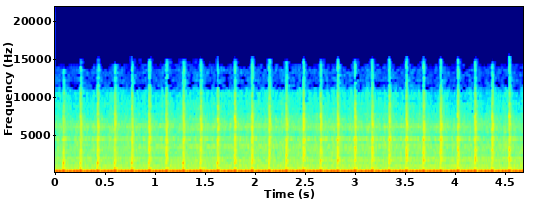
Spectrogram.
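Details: Alsthom diesel locomotive of Thai Railway with black smoke: idle with a sharp, fairly regular knock about three times a second over the low rumble; abnormal engine knock, cause unknown.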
